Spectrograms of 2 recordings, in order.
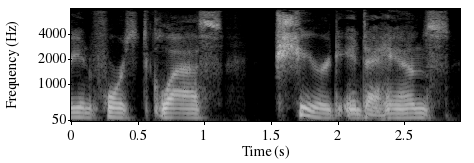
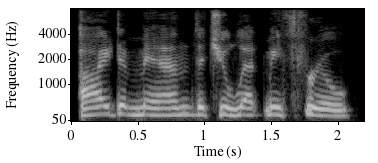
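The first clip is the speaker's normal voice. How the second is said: higher, imperious demand; haughty insistence; 8 semitones higher than usual. A narrator's reading. Esmeralda haughtily demands Garnish let her through. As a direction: look down on him and insist. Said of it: "insisted Esmeralda, suddenly haughty".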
